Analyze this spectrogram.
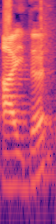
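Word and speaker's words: either: First वाला जो है आइदर, इसको ईदर भी आप प्रोनाउंस कर सकते हैं। ईदर या आइदर दोनों सही होता है।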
